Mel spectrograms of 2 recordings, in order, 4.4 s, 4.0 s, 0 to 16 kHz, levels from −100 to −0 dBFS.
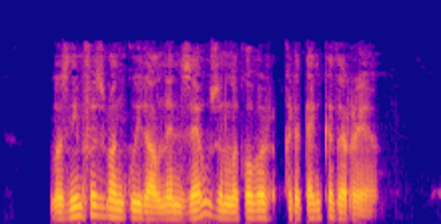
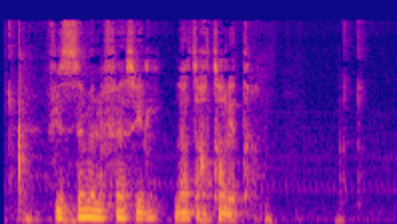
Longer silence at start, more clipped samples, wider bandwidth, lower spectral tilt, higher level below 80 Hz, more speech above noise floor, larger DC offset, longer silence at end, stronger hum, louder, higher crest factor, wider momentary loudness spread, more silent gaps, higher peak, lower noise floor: first, 0.5 s vs 0.1 s; neither; second, 8 kHz vs 11.5 kHz; first, -6.5 dB/octave vs -5 dB/octave; second, -60 dBFS vs -50 dBFS; first, 56 dB vs 42 dB; neither; first, 0.65 s vs 0.4 s; neither; first, -17 LUFS vs -26 LUFS; about the same, 16 dB vs 18 dB; second, 6 LU vs 15 LU; neither; first, -2 dBFS vs -12 dBFS; first, -72 dBFS vs -68 dBFS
